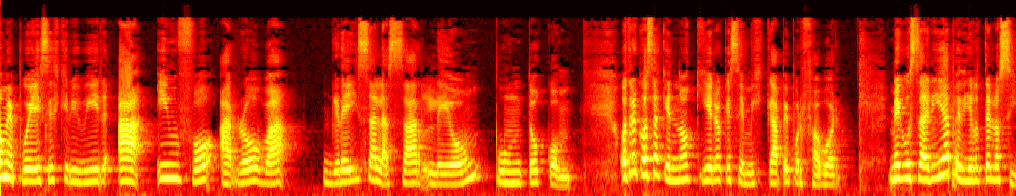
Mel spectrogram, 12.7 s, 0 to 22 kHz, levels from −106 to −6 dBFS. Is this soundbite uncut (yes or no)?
yes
